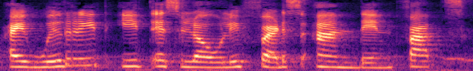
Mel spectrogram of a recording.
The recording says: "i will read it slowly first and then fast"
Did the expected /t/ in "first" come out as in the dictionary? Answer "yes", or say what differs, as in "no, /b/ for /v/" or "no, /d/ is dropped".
no, /t/ is dropped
